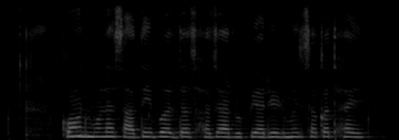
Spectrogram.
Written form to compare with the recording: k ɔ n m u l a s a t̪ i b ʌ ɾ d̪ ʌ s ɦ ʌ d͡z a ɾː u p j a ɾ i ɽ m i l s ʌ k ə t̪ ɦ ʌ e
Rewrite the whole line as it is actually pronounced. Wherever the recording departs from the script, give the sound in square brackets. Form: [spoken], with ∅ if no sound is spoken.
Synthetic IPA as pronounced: k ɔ n m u l a s a [d̪] i b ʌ ɾ d̪ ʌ s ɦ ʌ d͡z a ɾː u p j a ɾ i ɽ m i l s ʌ k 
